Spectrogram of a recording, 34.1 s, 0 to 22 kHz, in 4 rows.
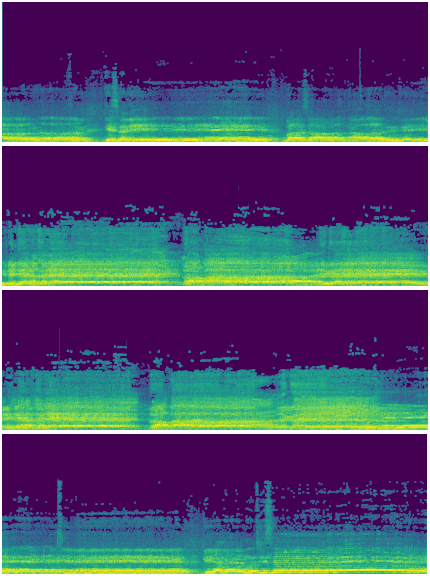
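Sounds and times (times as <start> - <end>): men chanting a lament: 0.0 - 34.0.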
